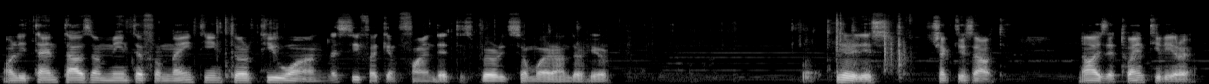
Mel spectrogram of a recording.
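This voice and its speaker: A middle-aged man with an Italian accent and a fairly low voice talks to his live-stream viewers in a chatty, enthusiastic way. Faint music plays behind him. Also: fairly even intonation, a little slow, pauses often, a little mellow. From Italy. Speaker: coin seller on a live stream. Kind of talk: casual live-selling chat.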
